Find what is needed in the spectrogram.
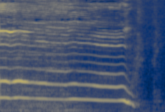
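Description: A child's long, high-pitched play-acted cry of "Nooo!", held steady and slowly sinking in pitch, then falling away sharply at the end.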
